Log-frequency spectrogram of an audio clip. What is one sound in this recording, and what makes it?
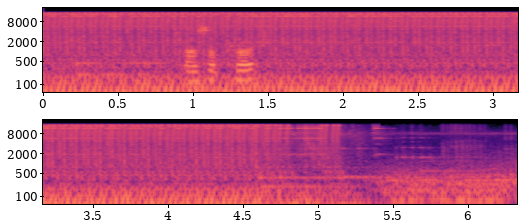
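A spacecraft engine roars with a steady low rumble.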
